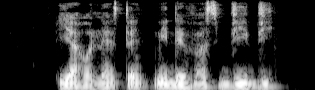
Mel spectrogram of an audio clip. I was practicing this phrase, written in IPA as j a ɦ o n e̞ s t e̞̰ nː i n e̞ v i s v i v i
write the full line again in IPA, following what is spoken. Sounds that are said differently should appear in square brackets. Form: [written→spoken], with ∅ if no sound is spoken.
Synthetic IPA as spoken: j a ɦ o n e̞ s t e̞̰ [nː→n] i [n→d] e̞ v [i→a] s v i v i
